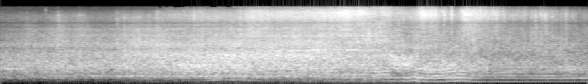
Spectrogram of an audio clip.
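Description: Gravel sprays and crunches under tyres as a car speeds past close by.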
